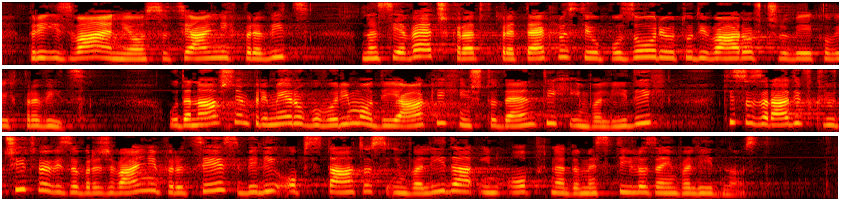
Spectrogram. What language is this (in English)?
Slovenian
